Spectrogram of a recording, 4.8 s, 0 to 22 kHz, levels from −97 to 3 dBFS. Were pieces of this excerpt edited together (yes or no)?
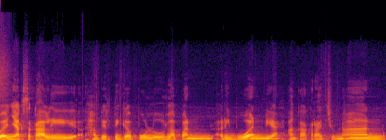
yes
